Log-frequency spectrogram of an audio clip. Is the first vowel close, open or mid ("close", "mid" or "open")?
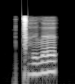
mid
